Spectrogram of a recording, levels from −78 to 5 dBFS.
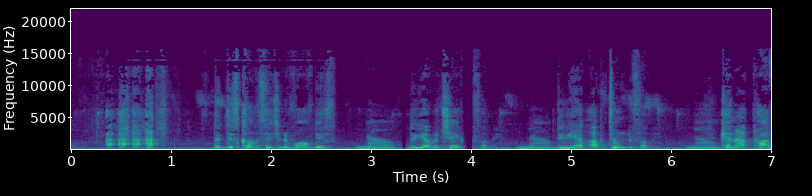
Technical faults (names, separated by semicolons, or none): repeated stalls (stutter)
